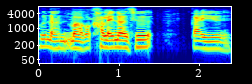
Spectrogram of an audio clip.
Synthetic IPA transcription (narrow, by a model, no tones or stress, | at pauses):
ɯnanmaβakʰalajnasɯ | kajɯ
